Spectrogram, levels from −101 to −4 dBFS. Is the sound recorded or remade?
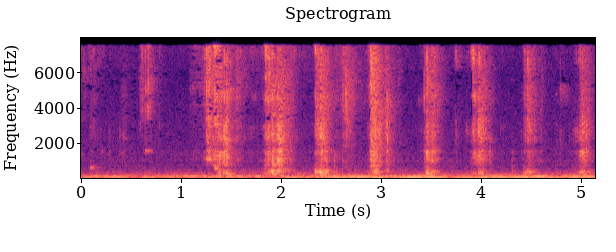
recorded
